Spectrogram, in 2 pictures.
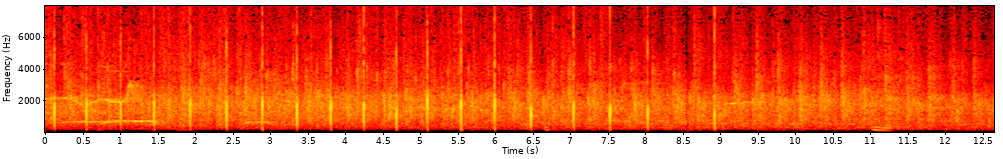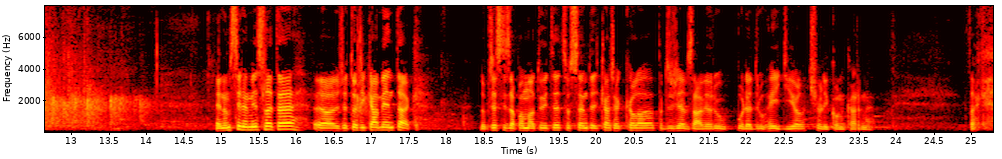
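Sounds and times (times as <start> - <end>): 
audience applause: 0.0 - 14.2
speech: 14.9 - 17.7, 18.4 - 23.8, 25.0 - 25.2.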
